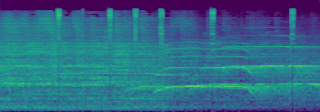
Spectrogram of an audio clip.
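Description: An audience in a hall cheering and applauding, with children's voices shouting. One long high-pitched shout rises above the crowd about two seconds in.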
